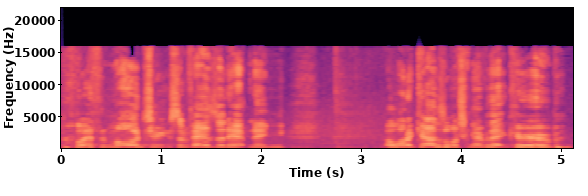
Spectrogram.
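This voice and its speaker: A man talks at a moderate pace in a New Zealand accent. Noticeable background noise runs underneath. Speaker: sim racing commentator. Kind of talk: live commentary. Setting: simulator store, live stream.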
